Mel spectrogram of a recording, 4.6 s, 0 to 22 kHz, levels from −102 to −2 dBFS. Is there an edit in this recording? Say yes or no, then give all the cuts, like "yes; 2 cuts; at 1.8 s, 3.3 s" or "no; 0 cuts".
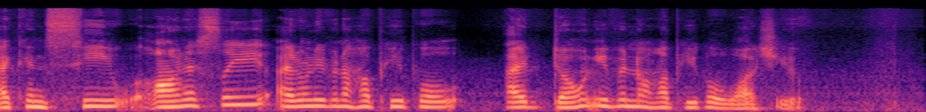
no; 0 cuts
